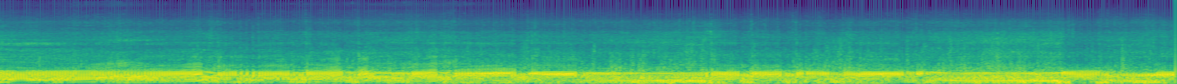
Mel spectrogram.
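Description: Road-legal pit bike engine running as the bike is ridden, the revs rising and falling early on and then holding fairly steady.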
